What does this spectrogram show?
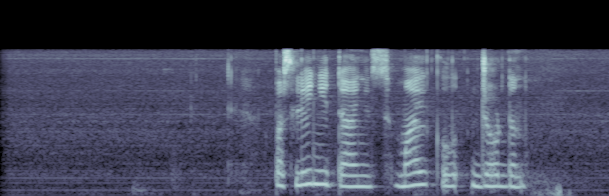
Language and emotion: Russian, neutral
